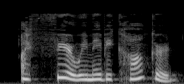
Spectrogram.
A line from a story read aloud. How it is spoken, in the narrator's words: sighed the man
